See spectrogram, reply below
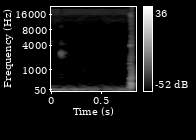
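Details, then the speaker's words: Adult woman with myasthenia gravis, throat muscles fatiguing as she talks: a brief quiet pause, then two short guttural throat-clearing bursts. She describes an urge to clear her throat that clearing does not relieve. "it just feels like you need to clear your throat but even if you clear"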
